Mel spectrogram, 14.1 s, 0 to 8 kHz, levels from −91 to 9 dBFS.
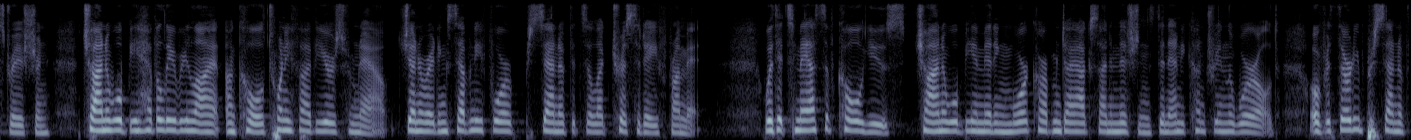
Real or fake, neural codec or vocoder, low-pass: real; none; 7.2 kHz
